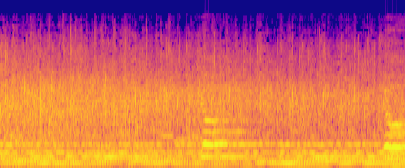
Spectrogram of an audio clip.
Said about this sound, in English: Hallelujah. Let's celebrate God with a clap offering right now.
